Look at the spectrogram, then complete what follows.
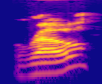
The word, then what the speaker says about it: rho: Rho, sounds like R as in run.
